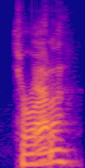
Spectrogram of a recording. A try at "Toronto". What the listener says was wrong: Pretty close. Closer. You don't pronounce the second T. You can say Toronto. Toronto won't say Toronto because that's not really the accent.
